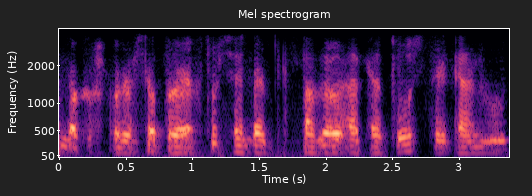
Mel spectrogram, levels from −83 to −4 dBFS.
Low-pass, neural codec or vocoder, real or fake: 3.6 kHz; codec, 16 kHz, 1 kbps, FreqCodec, smaller model; fake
